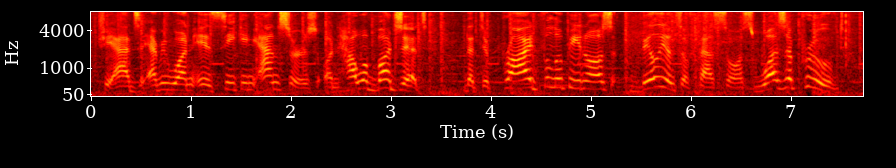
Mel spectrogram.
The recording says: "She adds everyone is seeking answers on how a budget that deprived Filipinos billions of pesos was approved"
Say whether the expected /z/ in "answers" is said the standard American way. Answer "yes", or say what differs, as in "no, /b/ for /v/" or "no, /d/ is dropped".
yes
